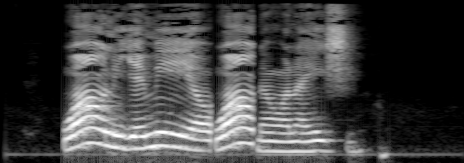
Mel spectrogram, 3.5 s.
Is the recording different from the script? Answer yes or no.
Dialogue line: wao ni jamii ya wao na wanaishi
no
